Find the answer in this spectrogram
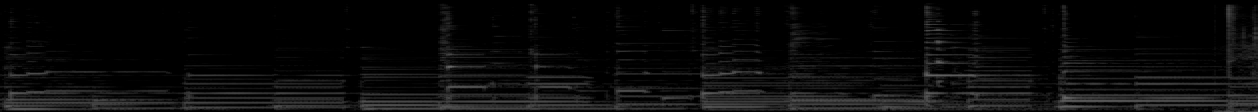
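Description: Background music played on acoustic guitar, with plucked chords that change every second or so.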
